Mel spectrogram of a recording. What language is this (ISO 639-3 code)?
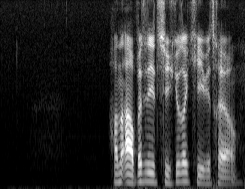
nor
